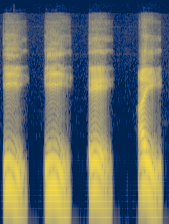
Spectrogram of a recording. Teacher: देखिए, सबसे पहले मैंने आपको बताया था अग्र, ठीक है? अब जब आपको ई बोलना हो, ऐ बोलना हो, तो आपकी जीवा का जो अग्रभाग है वो ऊपर की ओर जाएगा।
